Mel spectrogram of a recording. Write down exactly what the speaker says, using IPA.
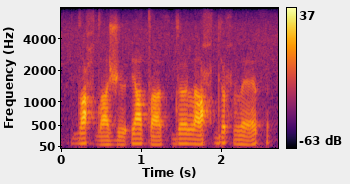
dˤɵ˧ħdˤœ˩ʒø˩ʔe˧ tˤø˩θdœ˧ lɑ˨˩˦ħd̪y˧ħβɛ˨˩˦θ

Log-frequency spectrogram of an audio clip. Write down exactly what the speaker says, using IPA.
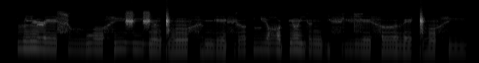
lĩ ɭeso̤ wohiʒiʒə̃ ɡ͡ǁõ hə̤mʲefʲɤ | ʎiʁʷəpʲõ jɘŋi̤fʲe̤ɣe hɤðeɡ͡ǁõ hi

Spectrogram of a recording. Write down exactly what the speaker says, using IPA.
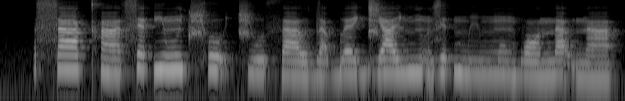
sä˦kʰã˨ sɛ˦ʔjũ˦t͡ɕʰo̰˦˨ʊ̯ t͡ɕu˨θa˨ʊ̯dä̰˦˨bɛ˦ d͡ʑa˦ɪ̯ɲũ˦˨zɪ˦ʔ mi˨mũ˨bɔ˨ na̰˦˨ʊ̯nã˨

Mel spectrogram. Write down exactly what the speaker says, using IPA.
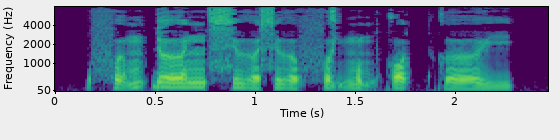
fə̰˧˥mɗəː˧n sɨ˨˩ə̯sɨ˨˩ə̯ fə̰˧˨jmə̰˧˨mkɔ˨˩t̚ kəː˨˩j

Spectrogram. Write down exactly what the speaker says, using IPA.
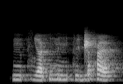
nut͡sʎa xinaɲɨt͡sɨ d͡ʒiħæ

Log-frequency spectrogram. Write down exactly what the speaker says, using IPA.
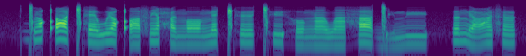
ɡ͡ǀœ˦qʼa˦˨ǁʰɛ˨ wø˦˨qʼa˨fẽ˦ ħə˨ŋɔː˨ ŋɛ˦ǁʰøː˦ǀʰy˦˨ ho˨ŋã˨wã˨ha˦˨ ɡ͡ǀy˨my˦ | ə˦ŋɛ˨ʕə̃˦ sə̃˦

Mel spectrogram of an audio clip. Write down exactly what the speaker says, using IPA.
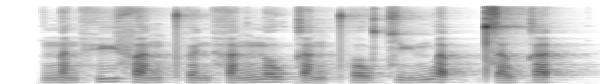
n̪ɐ˨nhyː˥fɐ˨˥ŋpʰɵ˨˧n hɐ˨˥ŋ n̪o˧wkɐ˨˩ŋ pʰo˨˥wt͡syː˨˥mwɐ˧p̚ɐ˧p̚ t͡sɐ˨˧wkɐ˥t̚

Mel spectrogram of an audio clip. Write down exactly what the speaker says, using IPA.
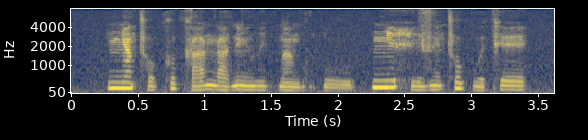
ɲã˦tʰo˨kʰʊ˦kʰa˨˦ ŋa˨ɗĩ˨βi˨ ɡ͡bã˨ɡʷi˨k͡puː˨ | ɲi˦ hi˨ zĩ˨tʰo˦kʷeː˨kʰeː˦

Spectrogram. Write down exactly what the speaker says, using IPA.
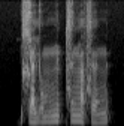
ɕa˨˩jo˧m n̪ĩ˦p̚sə˦ŋã˨˩ sə˨˦n

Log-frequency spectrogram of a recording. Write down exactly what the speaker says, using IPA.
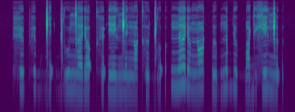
hʏpʰʏb ɡ͡ǁeʔɡ͡ǁuŋ͡ǀɜ ɾʲɔʔkʰʏʔ ɾʲelʲ ŋ͡ǁeŋɑkʰɯɡ͡ǁoʔ | nɜɾʲɔ ŋɑ k͡pɯbnɜb ɾʲuɡ͡bɑ ɡʲɯxʲelʲŋ͡ǁɯʔ

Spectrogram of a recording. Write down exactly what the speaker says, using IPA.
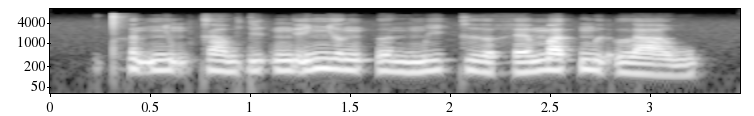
t̪ʰə̰˧˨nɲɨ̰˧˨mka̤˨˩wɗḭ˧˨ə̯ ŋḛ˧˥ɲəː˧ŋ ʔə̤˨˩nmi˧ kɨ˧˩ə̯hɛ˨˦ma˦˥t̚ mɨ̰˧˨ə̯ la˧˩˨w

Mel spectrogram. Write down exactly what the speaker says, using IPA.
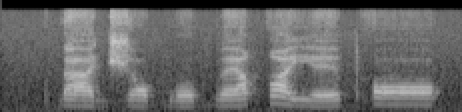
ɗad͡ʒɔ bo bɛqʷe jepʰɔ

